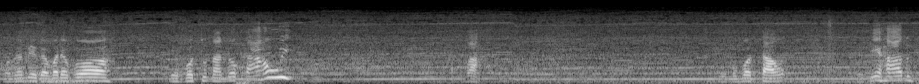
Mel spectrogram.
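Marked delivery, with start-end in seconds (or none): none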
